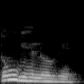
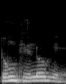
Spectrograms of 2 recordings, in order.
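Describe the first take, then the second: First: It is said as a scornful exclamation. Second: It is said as an asking question. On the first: It expresses surprise and contempt at someone playing. "विस्मयादि बोधक, यानी कि तिरस्कार के बोधक" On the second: It asks whether someone will play. "प्रश्नवाचक पूछने की बात हुई"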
